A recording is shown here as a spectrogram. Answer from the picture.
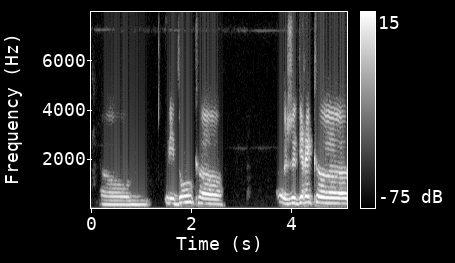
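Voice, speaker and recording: In a Slovenian accent, a woman speaks at medium pitch. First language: Slovene (speaking French). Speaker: translator. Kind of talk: panel discussion. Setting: video call. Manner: hesitant, with many fillers.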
